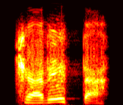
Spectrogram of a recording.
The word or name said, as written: Chareta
